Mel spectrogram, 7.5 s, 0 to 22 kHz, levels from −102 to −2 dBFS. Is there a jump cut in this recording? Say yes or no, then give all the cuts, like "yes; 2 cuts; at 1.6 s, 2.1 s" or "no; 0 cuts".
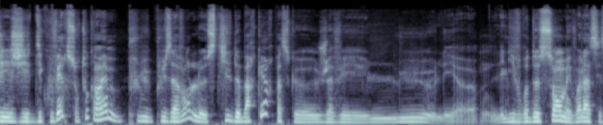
no; 0 cuts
